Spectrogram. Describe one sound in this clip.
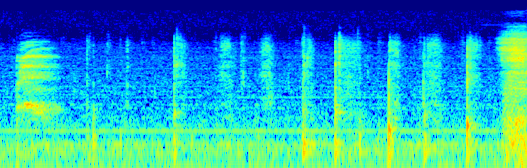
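A young man slurps noodles loudly close to a microphone.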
